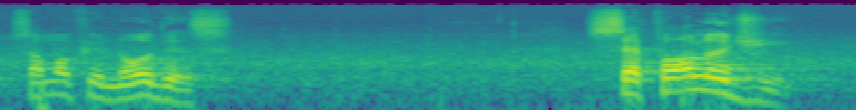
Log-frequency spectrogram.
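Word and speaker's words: psephology: of you know this self ology P silent s s-- apology PSE pho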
